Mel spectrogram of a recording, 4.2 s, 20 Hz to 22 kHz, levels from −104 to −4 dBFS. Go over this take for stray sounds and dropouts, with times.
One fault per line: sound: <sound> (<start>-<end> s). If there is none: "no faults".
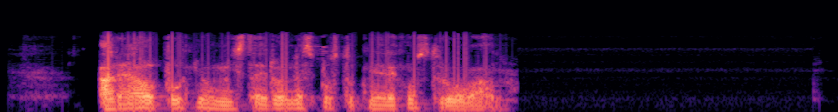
no faults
